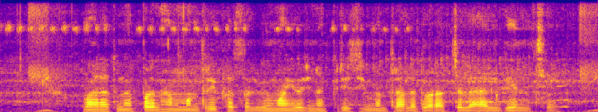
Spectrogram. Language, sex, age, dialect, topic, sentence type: Maithili, male, 18-24, Eastern / Thethi, banking, statement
